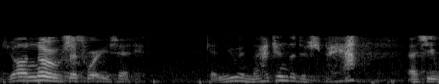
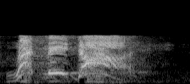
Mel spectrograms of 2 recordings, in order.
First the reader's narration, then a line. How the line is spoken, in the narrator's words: Men screaming to God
